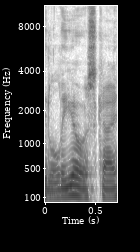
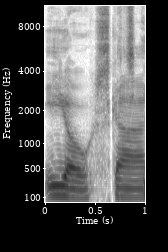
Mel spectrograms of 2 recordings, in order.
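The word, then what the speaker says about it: Iyo Sky: I want to say Leo Sky. Sometimes I don't know why. Io Sky. Io. E-I-E-I-E-I-E-I-O. Pronounce the Japanese names correctly and show some fucking respect, goddammit.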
